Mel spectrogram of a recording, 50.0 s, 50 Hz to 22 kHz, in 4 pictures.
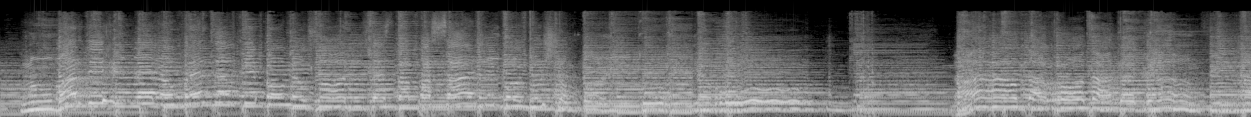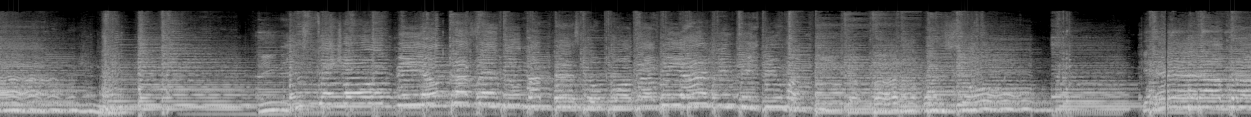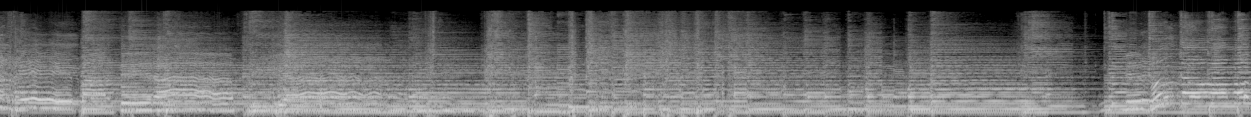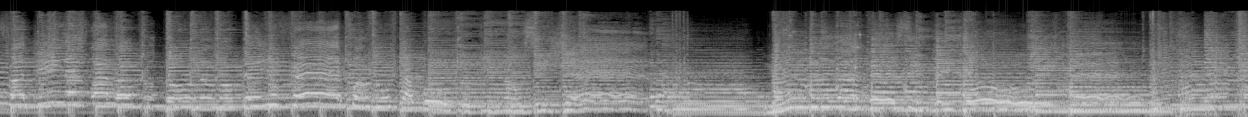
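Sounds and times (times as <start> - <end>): man singing: 0.0 - 30.3, 36.0 - 50.0
strummed guitars: 0.0 - 50.0.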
